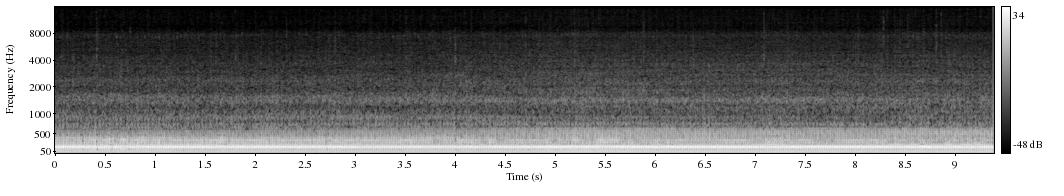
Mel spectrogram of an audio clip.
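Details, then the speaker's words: Motorcycle chain just sprayed with lube, engine run about an hour to spread it along the chain: steady even engine hum with wheel turning, no chain clatter or rattle, very low chain noise; normal chain drive running. "Sau khi phun, chúng tôi cho động cơ chạy khoảng một tiếng để phân phối đều dung dịch dọc theo dây chuyền. Như các bạn có thể nghe thấy, tiếng ồn của dây chuyền rất nhỏ."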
